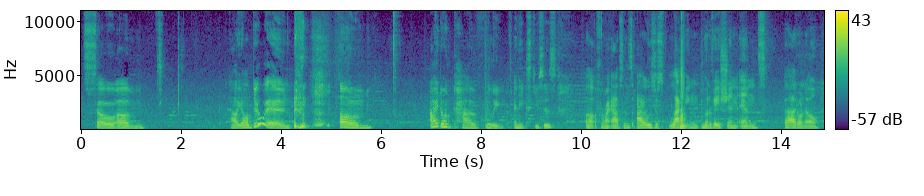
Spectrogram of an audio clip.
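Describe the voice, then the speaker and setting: A woman's voice: on the low side, expressive, takes it slowly, pauses often, over music, rough recording. A young adult woman reading fan fiction as an amateur narrator. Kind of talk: expressive scripted story narration, casual asides.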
